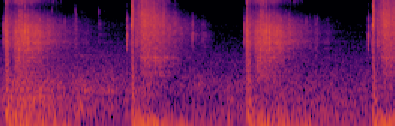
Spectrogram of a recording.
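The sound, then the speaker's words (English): A giant's tree-shaking footsteps thud in the distance outside castle gates: heavy, booming impacts at a slow, steady pace, with a continuous low rumble between them. “tree-shaking footsteps somewhere in the distance outside the castle gates.”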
